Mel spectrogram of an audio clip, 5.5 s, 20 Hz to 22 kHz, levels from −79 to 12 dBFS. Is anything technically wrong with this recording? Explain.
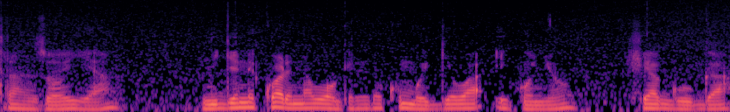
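Yes. Throughout the speech, the background drops and breaks up into twinkling specks, and the voice has its softer detail missing. This is overdone noise removal: a noise reduction stage was set far too aggressively, so any frequency band sitting close to its noise estimate gets pulled right down or switched off. Quiet parts of the voice fall below that threshold and vanish along with the noise.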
